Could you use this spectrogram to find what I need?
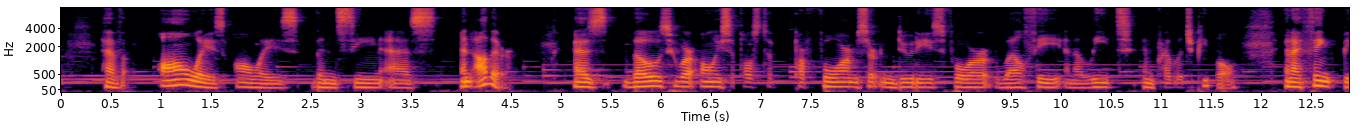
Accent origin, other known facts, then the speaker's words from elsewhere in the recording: Chicago, Illinois, United States; Chicago's my hometown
